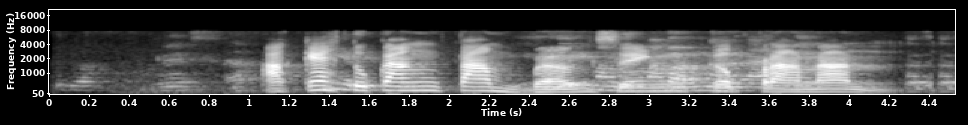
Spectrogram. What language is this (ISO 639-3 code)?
jav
